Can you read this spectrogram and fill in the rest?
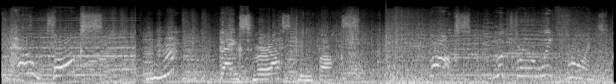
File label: English; Assault; Orbital Gate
